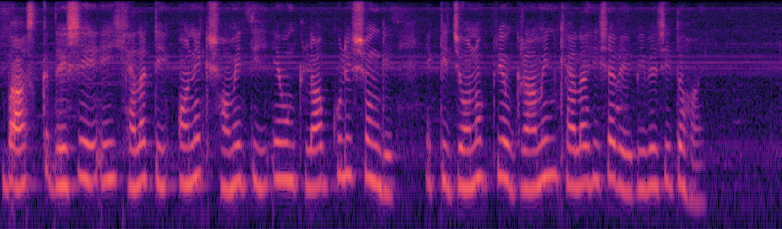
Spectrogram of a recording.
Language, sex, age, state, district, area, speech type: Bengali, female, 18-30, West Bengal, Birbhum, urban, read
